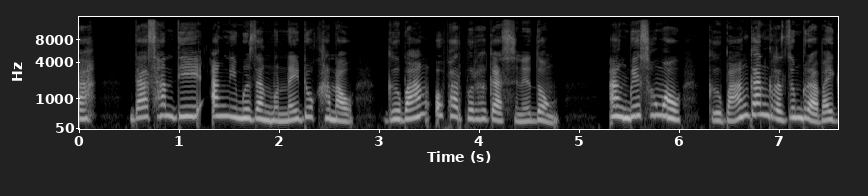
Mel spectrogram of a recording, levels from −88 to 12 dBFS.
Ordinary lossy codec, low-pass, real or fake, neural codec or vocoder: none; 14.4 kHz; fake; vocoder, 44.1 kHz, 128 mel bands every 256 samples, BigVGAN v2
